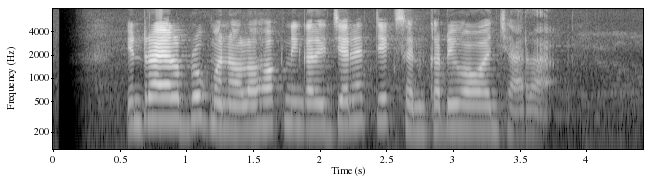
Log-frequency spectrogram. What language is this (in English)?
Sundanese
